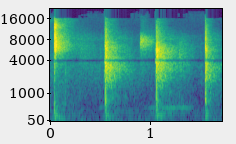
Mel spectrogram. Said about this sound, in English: The monkeys whack the hard nuts over and over again. This is captured on videos.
